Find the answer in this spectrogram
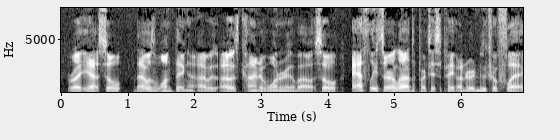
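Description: A normal speaking voice moves at a fairly quick pace with hardly any pauses. Its intonation is lively. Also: man, medium pitch for a man. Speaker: sports podcast host. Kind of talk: casual sports banter. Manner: filler-heavy, conversational.

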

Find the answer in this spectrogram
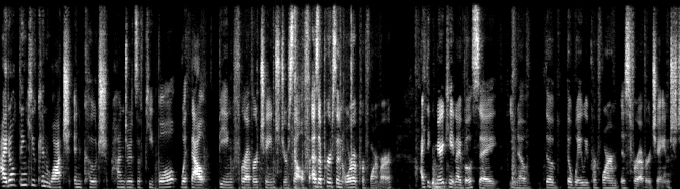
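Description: This woman's voice sits fairly low in pitch and carries vocal fry. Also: ordinary pitch variation, moderate pace. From Nashville, Tennessee. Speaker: Broadway actor. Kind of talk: casual interview.

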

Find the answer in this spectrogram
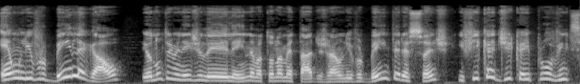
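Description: Noticeable background noise sits under a dry, close sound with no echo. A man speaks at a fairly quick pace with lively intonation. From Curitiba, Paraná, southern Brazil. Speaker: history teacher. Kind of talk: casual chat.

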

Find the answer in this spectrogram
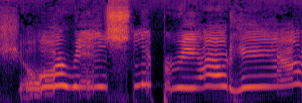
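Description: An extremely high-pitched, put-on character voice. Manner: goofy.

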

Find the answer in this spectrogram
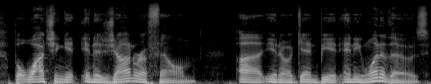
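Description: A man with an American accent speaks at medium pitch in an unremarkable speaking voice with fairly even intonation. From Florida, US. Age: middle-aged. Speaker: podcast host. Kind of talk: interview; casual chat. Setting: video call.

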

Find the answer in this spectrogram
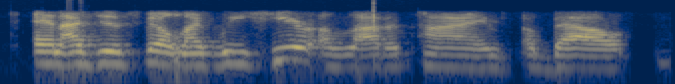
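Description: A woman has an unremarkable speaking voice with fairly low pitch. She talks at a moderate pace. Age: 50s. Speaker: minister and author. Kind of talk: interview.

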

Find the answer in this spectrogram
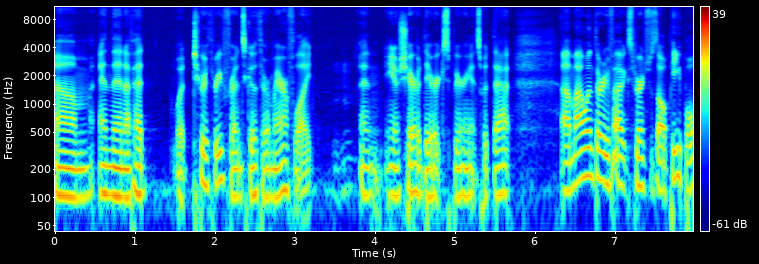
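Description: A plain, everyday voice from a man, fairly low in pitch, at a fairly quick pace with ordinary pitch variation, dry and close with no echo on a very clean recording against a silent background. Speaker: aviation college instructor. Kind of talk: casual interview chat.

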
